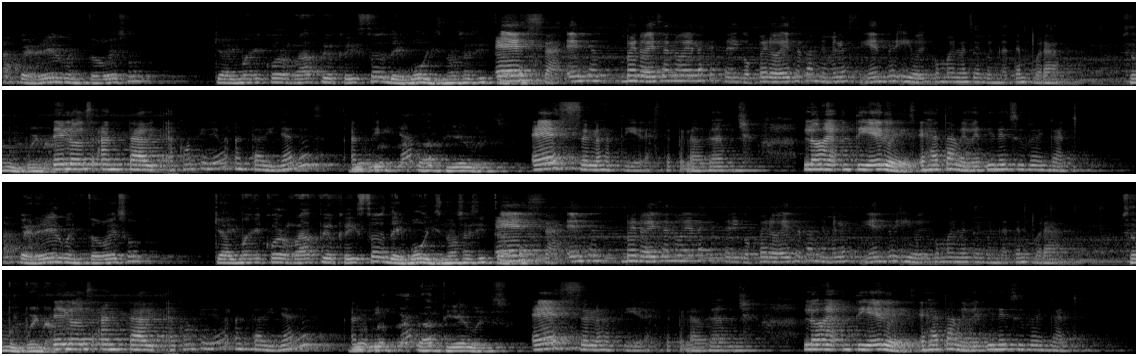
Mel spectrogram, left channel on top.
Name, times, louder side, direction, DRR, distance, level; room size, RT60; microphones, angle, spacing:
voice 1, 0.0-1.5 2.1-5.3 11.2-11.9 14.8-16.4, right 2 dB, 30° right, 0.6 m, -29 dB
voice 2, 4.9-10.6 11.8-14.5 14.8-15.5 16.6-22.1, left 1 dB, 20° left, 1.2 m, -30 dB
Human voice / Acoustic guitar, 5.0-13.0, right 2 dB, 10° right, 2.0 m, -47 dB
14.5 x 14.5 x 4.6 m
head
